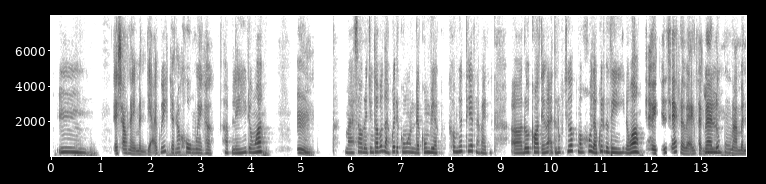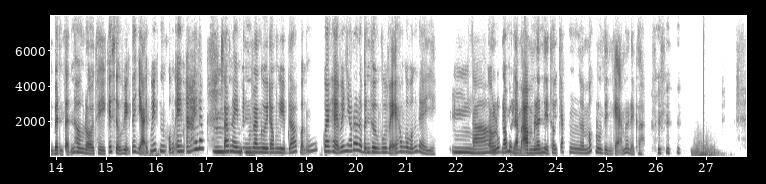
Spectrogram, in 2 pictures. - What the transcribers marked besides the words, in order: other background noise; tapping; distorted speech; mechanical hum; laugh
- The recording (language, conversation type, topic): Vietnamese, podcast, Theo bạn, có khi nào im lặng lại là điều tốt không?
